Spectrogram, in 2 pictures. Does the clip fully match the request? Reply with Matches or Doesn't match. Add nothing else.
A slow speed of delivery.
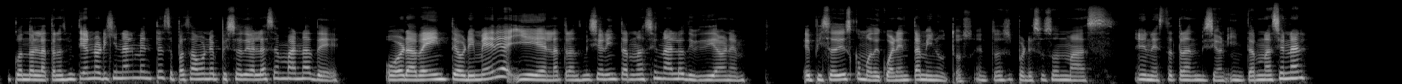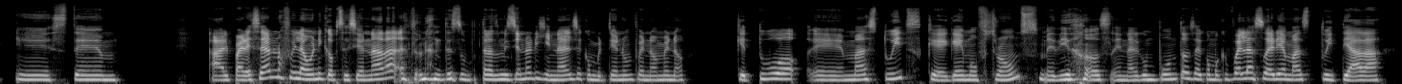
Doesn't match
